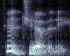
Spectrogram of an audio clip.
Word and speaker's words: Fitgevity: it well figevity is let's break it down into its syllables fit uh T bigevity you know we're talking about something like longevity but take the long part out and put Fitness in the front so it's fidgivity so that the implication would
